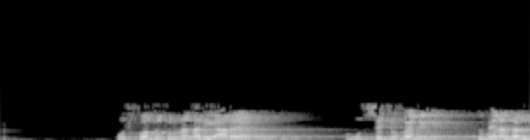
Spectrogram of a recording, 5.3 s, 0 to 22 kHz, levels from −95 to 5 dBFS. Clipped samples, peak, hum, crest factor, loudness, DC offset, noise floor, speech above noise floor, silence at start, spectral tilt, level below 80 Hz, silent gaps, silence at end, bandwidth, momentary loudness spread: under 0.1%; -2 dBFS; none; 16 dB; -18 LUFS; under 0.1%; -79 dBFS; 62 dB; 0.05 s; -0.5 dB/octave; -72 dBFS; none; 0 s; 5.8 kHz; 18 LU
